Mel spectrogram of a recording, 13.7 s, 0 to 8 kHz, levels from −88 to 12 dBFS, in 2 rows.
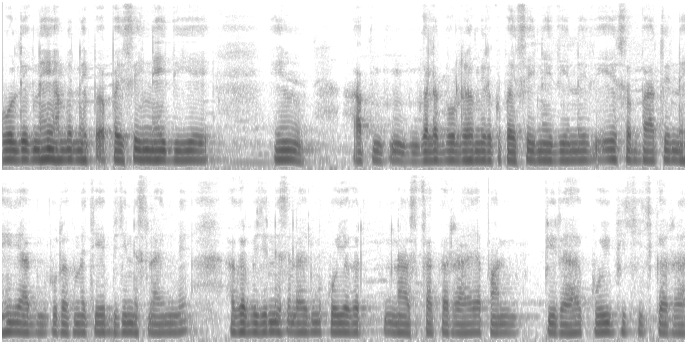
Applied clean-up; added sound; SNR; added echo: none; none; none; none.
